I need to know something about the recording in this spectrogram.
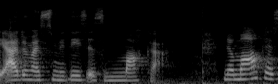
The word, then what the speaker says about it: maca: thing I typically add to my smoothies is maca now Maca is spelled m-a-c-a maca powder is great because it's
